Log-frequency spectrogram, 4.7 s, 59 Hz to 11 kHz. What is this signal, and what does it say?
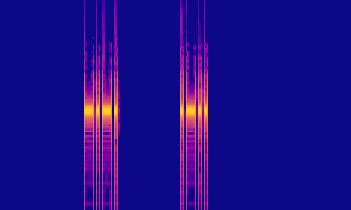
Morse code, heard as a keyed tone, about 30 wpm, 700 Hz. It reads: C L
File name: Lesson 16d - Letter c - Two Characters 30wpm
